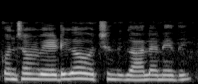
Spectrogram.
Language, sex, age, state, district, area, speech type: Telugu, female, 30-45, Andhra Pradesh, Vizianagaram, rural, spontaneous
